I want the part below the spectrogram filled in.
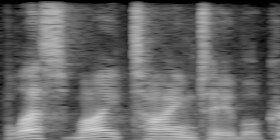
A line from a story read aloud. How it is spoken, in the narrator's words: cried Mr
